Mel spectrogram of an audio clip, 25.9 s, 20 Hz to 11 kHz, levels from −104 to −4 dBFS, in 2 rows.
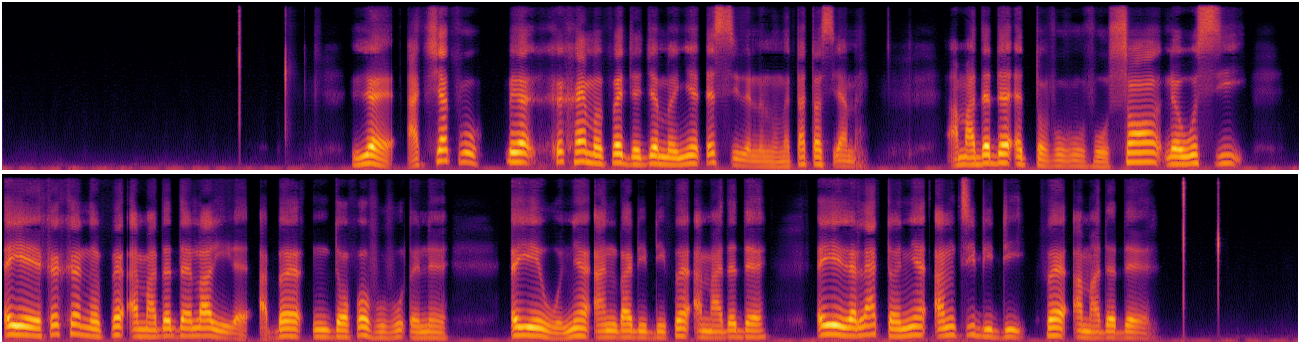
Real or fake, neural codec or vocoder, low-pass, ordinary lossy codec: fake; codec, 24 kHz, 0.9 kbps, WavTokenizer, large speech release; 9.9 kHz; none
